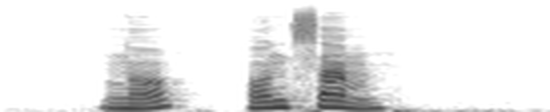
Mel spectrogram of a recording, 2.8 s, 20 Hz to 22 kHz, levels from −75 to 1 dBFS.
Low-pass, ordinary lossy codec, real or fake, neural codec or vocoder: 19.8 kHz; none; real; none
